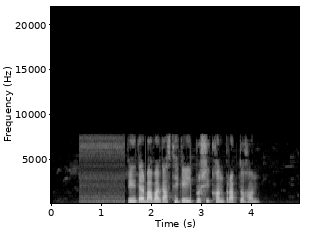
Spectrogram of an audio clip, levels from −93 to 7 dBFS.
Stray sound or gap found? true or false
false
